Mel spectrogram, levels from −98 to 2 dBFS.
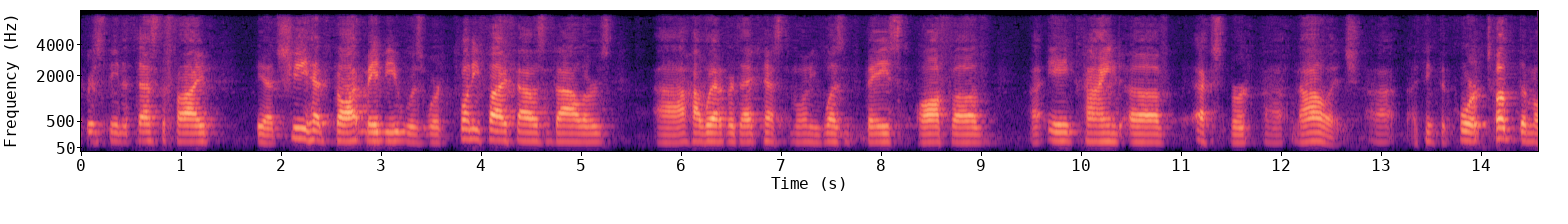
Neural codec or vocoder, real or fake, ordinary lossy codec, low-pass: codec, 16 kHz, 1.1 kbps, Voila-Tokenizer; fake; AAC, 48 kbps; 7.2 kHz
